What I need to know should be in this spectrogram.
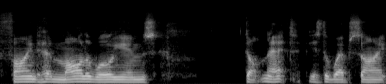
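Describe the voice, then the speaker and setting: Speaking at a fairly slow pace against a quiet background, a man with a British accent talks at a medium pitch. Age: 50s. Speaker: business coach and podcast host. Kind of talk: casual interview. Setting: video call.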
